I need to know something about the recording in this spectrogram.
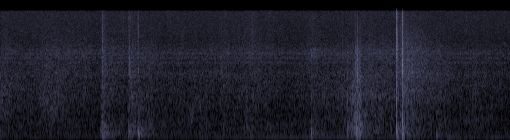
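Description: Bodies thump and slap onto a padded mat.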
